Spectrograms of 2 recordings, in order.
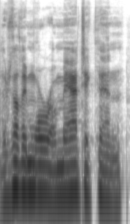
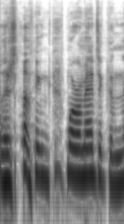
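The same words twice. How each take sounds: First: It sounds flat and ironic, disgusted. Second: It sounds light and laughing, amused. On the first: The situation is actually disturbing. "Is it said with disgust, like irony" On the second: The situation is fun and cute. "ha ha ha, ... haha, this is so fun and cute?"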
